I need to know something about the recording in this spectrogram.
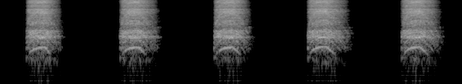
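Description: Countertop blender pulsed five times in short, even bursts, the motor's pitch rising and falling with each one, chopping chunks of sharp cheddar cheese into gratings.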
